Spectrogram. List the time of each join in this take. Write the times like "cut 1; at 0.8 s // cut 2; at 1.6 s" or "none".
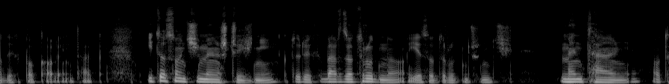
cut 1; at 1.4 s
